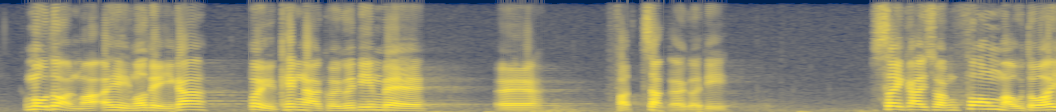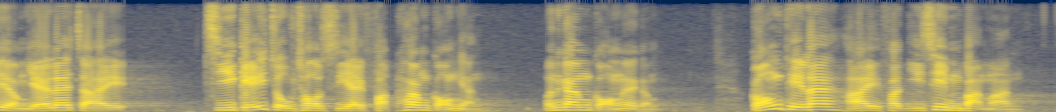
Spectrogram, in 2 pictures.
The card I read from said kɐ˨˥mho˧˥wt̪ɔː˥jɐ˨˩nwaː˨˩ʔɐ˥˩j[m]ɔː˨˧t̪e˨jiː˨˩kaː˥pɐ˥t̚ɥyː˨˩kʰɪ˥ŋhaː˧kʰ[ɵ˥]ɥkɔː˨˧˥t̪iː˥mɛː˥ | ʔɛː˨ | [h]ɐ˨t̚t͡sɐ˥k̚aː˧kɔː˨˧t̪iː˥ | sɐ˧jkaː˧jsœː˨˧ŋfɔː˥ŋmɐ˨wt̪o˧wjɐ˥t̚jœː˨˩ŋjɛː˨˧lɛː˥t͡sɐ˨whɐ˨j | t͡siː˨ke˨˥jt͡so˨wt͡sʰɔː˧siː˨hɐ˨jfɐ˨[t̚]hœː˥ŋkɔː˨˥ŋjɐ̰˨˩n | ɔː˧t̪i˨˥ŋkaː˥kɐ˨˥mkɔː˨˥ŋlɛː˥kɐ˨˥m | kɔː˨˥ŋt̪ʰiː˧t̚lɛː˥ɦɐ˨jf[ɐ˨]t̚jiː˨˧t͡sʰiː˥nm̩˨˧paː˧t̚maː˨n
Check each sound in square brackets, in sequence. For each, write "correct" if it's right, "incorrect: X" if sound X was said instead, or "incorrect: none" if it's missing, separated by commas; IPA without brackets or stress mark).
incorrect: ŋ, incorrect: ɵ˨˧, incorrect: f, correct, correct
